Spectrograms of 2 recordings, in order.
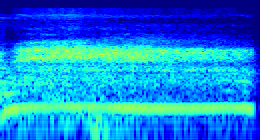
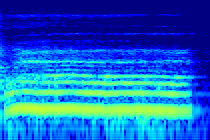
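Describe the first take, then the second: First: The cheer is loud and wild. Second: The cheer is quieter and less wild.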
